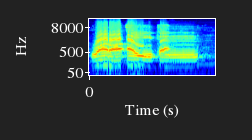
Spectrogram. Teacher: نون پر تشدید ہے، غنہ کریں گے یعنی آواز کو ناک میں رکھیں گے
